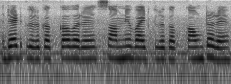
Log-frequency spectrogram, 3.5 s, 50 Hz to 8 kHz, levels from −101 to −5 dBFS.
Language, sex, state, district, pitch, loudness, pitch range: Hindi, female, Bihar, West Champaran, 235 Hz, -15 LUFS, 230-240 Hz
